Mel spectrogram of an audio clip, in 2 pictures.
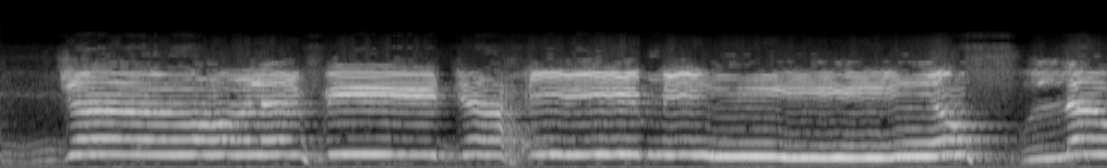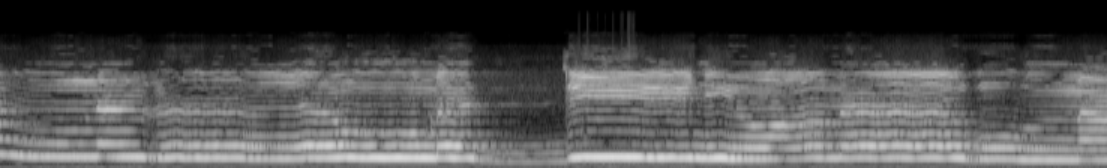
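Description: A man reciting the Quran in the slow melodic mujawwad style, holding long drawn-out notes with ornamented turns of pitch. He pauses briefly for breath between phrases, longest about two-thirds of the way through.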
